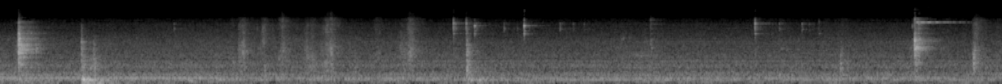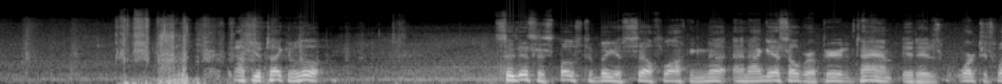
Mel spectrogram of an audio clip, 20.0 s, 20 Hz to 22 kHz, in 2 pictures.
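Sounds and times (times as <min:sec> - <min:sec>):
faint steady hum: 0:00.0 - 0:20.0
sharp ringing metal clink: 0:09.1 - 0:09.7.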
